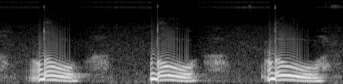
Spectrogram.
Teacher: Huruf do ini keluar dari ujung lidah yang menempel di pangkal gigi seri atas. Cara melafalkannya do, do, do ya.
